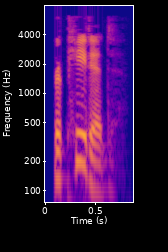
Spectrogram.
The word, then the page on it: repeated: American English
